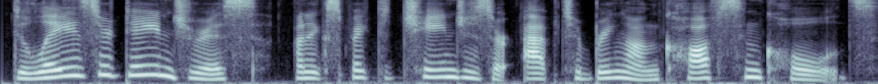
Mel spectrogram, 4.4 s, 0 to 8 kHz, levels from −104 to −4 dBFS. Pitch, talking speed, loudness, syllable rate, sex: 230 Hz, 180 wpm, -20 LUFS, 5.4 syllables/s, female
